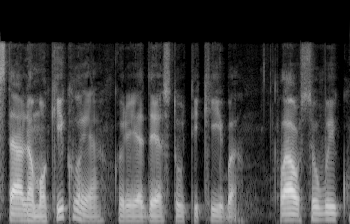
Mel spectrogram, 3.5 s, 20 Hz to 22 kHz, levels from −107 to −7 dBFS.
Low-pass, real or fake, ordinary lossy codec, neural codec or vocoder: 9.9 kHz; fake; AAC, 64 kbps; vocoder, 22.05 kHz, 80 mel bands, WaveNeXt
